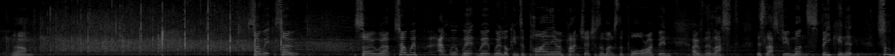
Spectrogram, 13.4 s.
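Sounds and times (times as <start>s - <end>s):
audience clapping: 0.0s - 5.5s
speech: 0.2s - 0.7s, 3.8s - 4.7s, 5.3s - 13.4s.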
